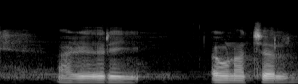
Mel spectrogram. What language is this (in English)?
Bodo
